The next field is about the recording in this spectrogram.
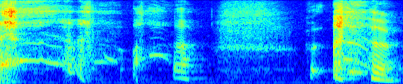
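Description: Throat-clearing coughs from someone with something stuck in the throat: a few short, husky bursts in quick succession, with a brief pause and then a final rough cluster near the end.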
